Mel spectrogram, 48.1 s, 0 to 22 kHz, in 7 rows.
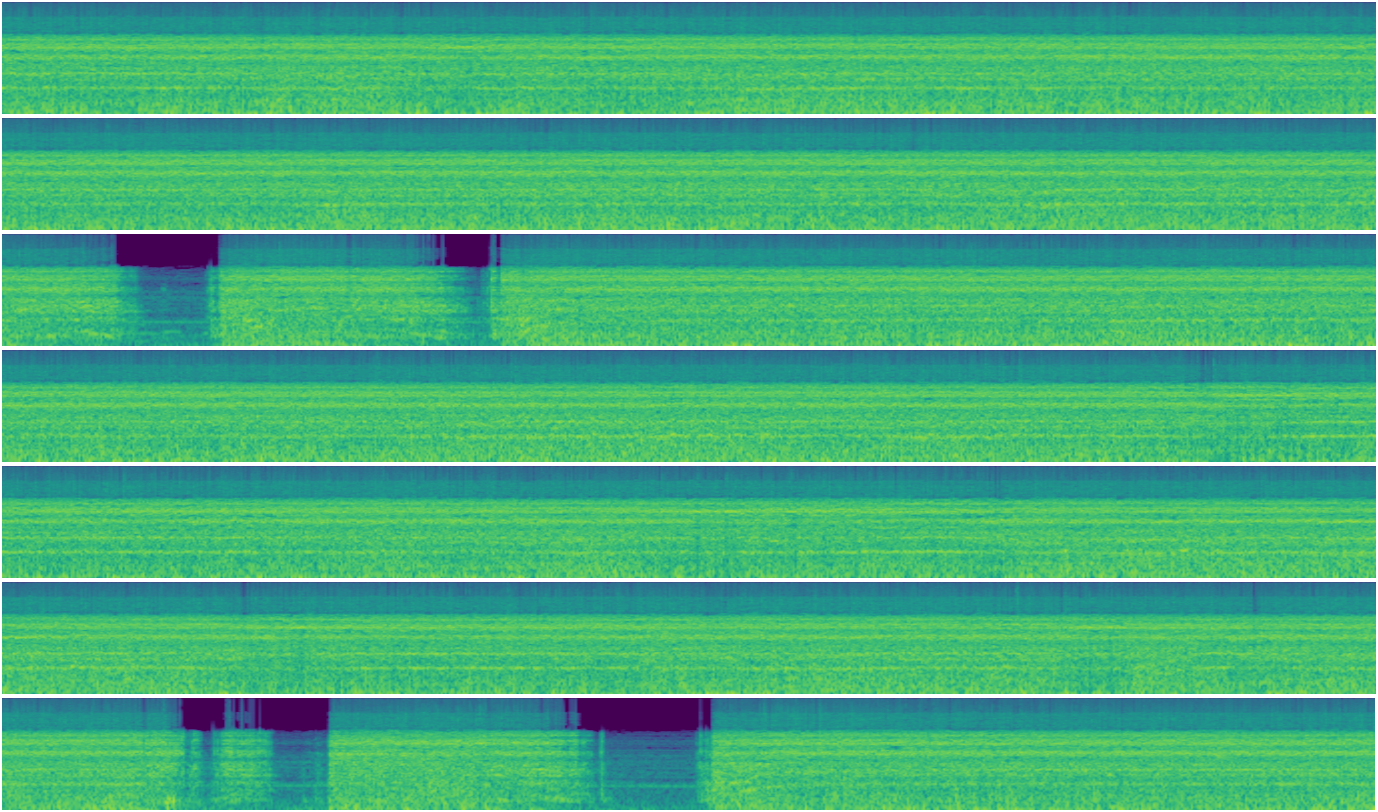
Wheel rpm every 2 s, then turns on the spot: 230, 230, 230, 230, 230, 230, 220, 80, 150, 230, 230, 220, 220, 230, 230, 220, 220, 230, 230, 230, 220, 60, 100, 230.
none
